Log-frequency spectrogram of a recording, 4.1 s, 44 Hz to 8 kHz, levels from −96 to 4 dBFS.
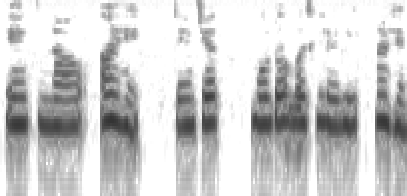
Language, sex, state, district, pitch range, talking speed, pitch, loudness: Marathi, female, Maharashtra, Dhule, 290-315 Hz, 105 wpm, 305 Hz, -29 LUFS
